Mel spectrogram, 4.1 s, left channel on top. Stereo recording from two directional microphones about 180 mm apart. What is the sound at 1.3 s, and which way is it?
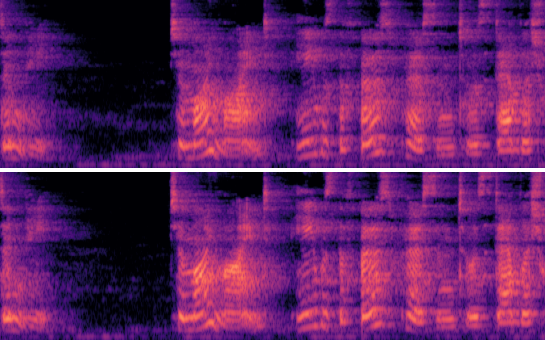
Speech, 35° right (ahead or behind).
